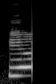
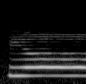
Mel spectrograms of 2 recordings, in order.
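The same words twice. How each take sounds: First: It is said loudly. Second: It is said softly.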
